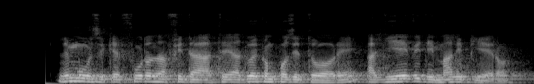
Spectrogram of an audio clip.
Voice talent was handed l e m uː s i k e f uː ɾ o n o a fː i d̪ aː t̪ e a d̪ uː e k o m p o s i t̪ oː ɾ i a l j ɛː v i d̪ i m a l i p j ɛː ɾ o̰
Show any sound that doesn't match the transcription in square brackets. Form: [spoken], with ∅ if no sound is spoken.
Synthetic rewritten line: l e m uː [z] i k e f uː ɾ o n o a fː i d̪ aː t̪ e a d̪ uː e k o m p o [z] i t̪ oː ɾ i a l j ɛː v i d̪ i m a l i p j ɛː ɾ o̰

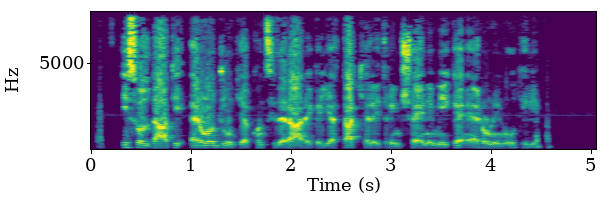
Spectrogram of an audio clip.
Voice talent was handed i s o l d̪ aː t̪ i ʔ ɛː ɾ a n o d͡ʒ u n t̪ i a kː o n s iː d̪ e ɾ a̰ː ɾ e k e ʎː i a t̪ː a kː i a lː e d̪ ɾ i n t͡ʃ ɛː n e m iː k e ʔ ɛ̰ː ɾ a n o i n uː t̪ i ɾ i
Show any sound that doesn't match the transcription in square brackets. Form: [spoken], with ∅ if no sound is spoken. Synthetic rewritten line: i s o l d̪ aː t̪ i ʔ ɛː ɾ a n o d͡ʒ u n t̪ i a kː o n s [i] d̪ e ɾ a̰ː ɾ e k e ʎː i a t̪ː a kː i a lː e [t̪] ɾ i n t͡ʃ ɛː n e m iː k e ʔ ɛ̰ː ɾ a n o i n uː t̪ i [l] i

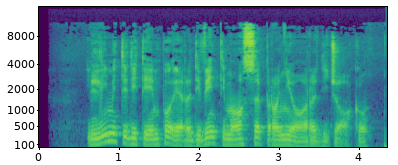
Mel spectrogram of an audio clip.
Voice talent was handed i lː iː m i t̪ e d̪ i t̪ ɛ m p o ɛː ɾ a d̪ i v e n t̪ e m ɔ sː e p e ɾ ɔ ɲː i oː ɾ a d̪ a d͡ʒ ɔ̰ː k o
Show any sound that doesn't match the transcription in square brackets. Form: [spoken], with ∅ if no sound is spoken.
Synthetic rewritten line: i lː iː m i t̪ e d̪ i t̪ ɛ m p o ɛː ɾ a d̪ i v e n t̪ [i] m ɔ sː e p e ɾ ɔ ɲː i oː ɾ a d̪ [i] d͡ʒ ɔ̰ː k o

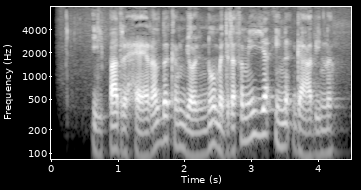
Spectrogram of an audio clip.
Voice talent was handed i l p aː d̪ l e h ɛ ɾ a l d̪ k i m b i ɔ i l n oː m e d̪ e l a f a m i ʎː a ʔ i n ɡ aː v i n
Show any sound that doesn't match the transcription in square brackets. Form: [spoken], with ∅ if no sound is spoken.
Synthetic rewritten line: i l p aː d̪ [ɾ] e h ɛ ɾ a l d̪ k [a] m b [j] ɔ i l n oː m e d̪ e l a f a m i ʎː a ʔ i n ɡ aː v i n

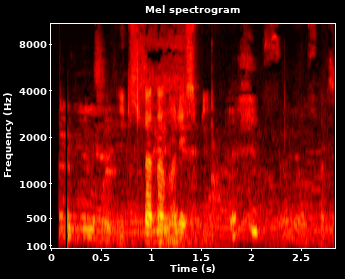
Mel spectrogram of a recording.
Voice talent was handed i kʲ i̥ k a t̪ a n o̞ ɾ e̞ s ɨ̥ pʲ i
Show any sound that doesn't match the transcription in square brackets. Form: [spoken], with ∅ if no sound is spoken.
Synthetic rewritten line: i kʲ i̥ k a t̪ a n o̞ ɾ e̞ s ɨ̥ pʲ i

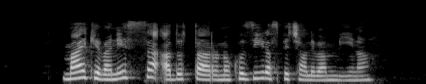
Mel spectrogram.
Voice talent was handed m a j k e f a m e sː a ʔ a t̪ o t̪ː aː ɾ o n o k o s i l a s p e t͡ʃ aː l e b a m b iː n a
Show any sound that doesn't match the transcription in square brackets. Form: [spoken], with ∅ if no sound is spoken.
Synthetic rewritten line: m a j k e [v] a [n] e sː a ʔ a [d̪] o t̪ː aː ɾ o n o k o [z] i l a s p e t͡ʃ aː l e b a m b iː n a

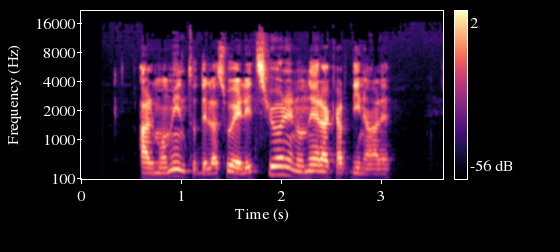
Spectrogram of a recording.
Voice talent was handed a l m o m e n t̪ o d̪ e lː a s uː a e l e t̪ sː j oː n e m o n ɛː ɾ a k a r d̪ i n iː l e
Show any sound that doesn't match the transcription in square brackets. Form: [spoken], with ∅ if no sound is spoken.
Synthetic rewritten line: a l m o m e n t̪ o d̪ e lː a s uː a e l e t̪ sː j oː n e [n] o n ɛː ɾ a k a r d̪ i n [aː] l e

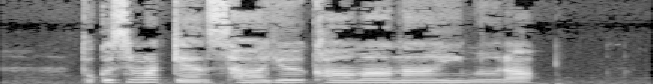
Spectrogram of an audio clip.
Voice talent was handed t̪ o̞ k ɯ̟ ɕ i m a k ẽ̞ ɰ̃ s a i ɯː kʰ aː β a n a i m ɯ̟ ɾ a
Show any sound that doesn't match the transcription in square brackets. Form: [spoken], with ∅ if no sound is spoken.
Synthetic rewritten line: t̪ o̞ k ɯ̟ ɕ i m a k ẽ̞ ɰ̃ s a [j] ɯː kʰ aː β a n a i m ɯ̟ ɾ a

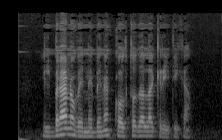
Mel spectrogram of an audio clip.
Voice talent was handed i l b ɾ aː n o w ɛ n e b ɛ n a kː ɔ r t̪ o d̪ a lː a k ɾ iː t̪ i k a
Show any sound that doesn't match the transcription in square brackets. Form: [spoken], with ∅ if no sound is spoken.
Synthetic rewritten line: i l b ɾ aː n o [v] ɛ [nː] e b ɛ n a kː ɔ [l] t̪ o d̪ a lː a k ɾ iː t̪ i k a

